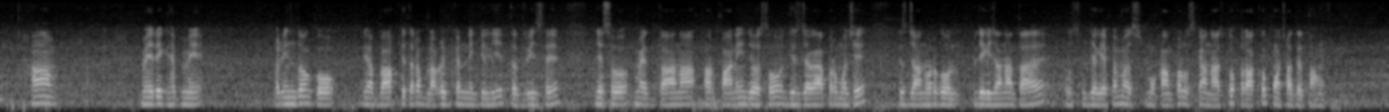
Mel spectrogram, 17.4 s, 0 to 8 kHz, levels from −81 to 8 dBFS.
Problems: constant background noise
